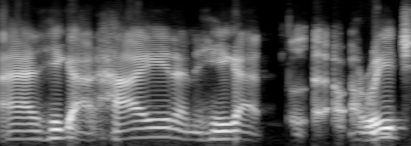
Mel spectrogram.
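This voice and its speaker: A man with a Spanish accent speaks at medium pitch in a bright, sharp tone. The sound is dry and close, with no echo. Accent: very Spanish. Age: 40s. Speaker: pro wrestler. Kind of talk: interview. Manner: halting.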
